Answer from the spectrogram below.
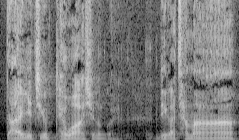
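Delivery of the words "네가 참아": low, slow and soft; a quiet nudge, barely there; gentle God voice. Pretend. Preacher voicing God softly urging patience mid-quarrel. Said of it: "하고".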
